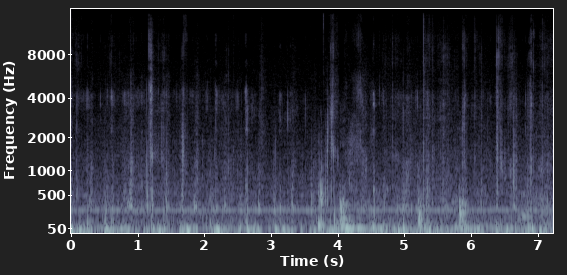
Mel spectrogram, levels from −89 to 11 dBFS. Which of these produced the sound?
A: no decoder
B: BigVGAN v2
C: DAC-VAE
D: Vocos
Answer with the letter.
A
